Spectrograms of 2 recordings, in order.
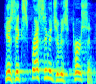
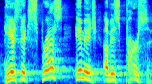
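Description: First: Faster repeat of the phrase; quicker repeat. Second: Said in the usual way. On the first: Shown as a demonstration. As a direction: run through it briskly the second time.

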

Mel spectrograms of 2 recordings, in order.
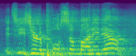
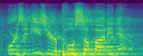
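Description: First: Easier stressed, tune falling to a firm close; falling answer. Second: Easier asked with a rising question tune. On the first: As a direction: settle it as the answer. Answers own question. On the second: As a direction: toss it to the crowd as a question. Question to the crowd. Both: Acted.

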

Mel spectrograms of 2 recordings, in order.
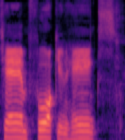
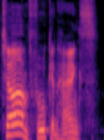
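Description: First: Very slow, louder, FUCKING as "fawkin"; altered pronunciation. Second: Slow, loud mock Irish, "fookin"; shitty Irish accent. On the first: Pretend. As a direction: stretch fucking into "fawkin", Hanks into "Henks". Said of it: "P H A W K". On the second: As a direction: ham up a bad Irish brogue, higher. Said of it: "in a shitty Irish accent".

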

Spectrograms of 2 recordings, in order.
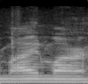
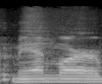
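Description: First: Myanmar with a first syllable like "mine"; alternate pronunciation. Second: Myanmar with a first syllable like "man"; alternate pronunciation. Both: Shown as a demonstration. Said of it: "however you wanna say it".

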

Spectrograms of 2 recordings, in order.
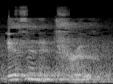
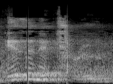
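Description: The two takes are said the same way.

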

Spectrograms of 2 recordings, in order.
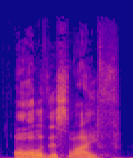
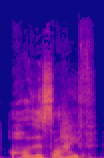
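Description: First: Emphatic plea. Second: Softer echo. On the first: Impassioned prayer peak. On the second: Repeated softer in prayer. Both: Acted.

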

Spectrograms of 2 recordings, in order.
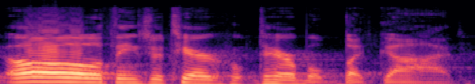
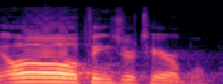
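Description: First: Hopeful lament. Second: Hopeless complaint. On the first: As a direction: cry out, then turn to hope. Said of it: "It's another thing to say". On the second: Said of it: "It's one thing to say". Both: Shown as a demonstration.

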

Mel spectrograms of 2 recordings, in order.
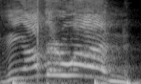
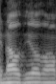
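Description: First: High, stretched mock disbelief; shocked outcry. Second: Said in the usual way. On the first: Patient retells learning of second cut, shocked outcry. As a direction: re-enact alarmed surprise, pitch leaping. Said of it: "I'm like". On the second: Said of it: "he's like".

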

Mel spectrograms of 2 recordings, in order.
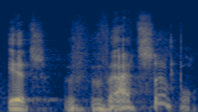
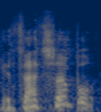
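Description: First: Said in the usual way. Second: It's that simple asked with a rising, unsure tune; doubtful question. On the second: Retold or imitated. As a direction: voice the listener's disbelief.

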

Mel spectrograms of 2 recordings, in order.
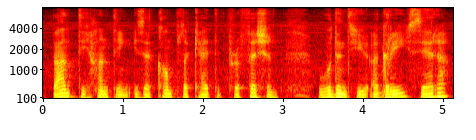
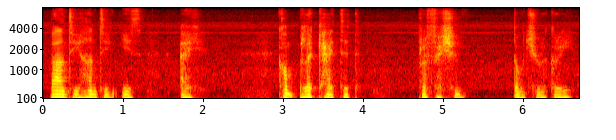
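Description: First: Put-on Werner Herzog accent. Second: Werner Herzog impression. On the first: Host asking chat viewer Sarah in a German accent. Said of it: "Am I using my Werner Herzog accent?". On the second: Fan quoting Herzog's line to stream viewers, light German accent. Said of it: "what does he say?".

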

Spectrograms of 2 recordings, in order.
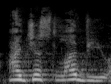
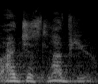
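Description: First: Higher, louder cry of love; soaring declaration of love; fervent. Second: Soft, hushed return; quiet and tender. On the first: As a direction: lift it up with passion. Building God's words. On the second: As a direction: drop back to a gentle hush. God's words falling back. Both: Acted.

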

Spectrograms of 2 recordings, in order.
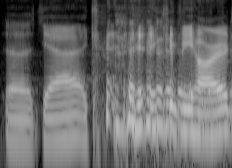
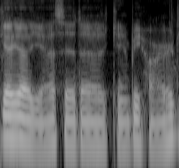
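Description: First: Imitating Ben. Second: Imitating Ben quietly. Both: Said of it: "this is a terrible impression of you".

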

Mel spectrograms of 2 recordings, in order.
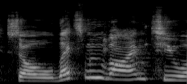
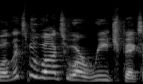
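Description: First: Slow and winded; out of breath. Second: Said in the usual way. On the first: Real, not acted. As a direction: catch your breath between words. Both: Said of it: "I'm winded right now".

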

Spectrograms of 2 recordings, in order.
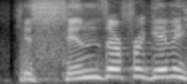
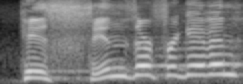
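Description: First: Incredulous. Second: Higher and slower, voice climbing in disbelief; stretched-out, astonished question, higher than the first take; stronger incredulity. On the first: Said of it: "He wasn't asking for that". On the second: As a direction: push the disbelief further on the repeat. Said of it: "Do you see this?". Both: Shown as a demonstration.

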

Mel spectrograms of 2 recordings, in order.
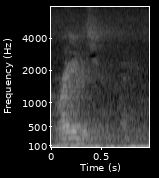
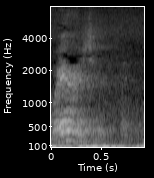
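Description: First: GREAT said lower and falling; Great is your faith brought down and closed; stress on GREAT. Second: WHERE lifted and rising; Where is your faith asked with a lift on Where; stress on WHERE. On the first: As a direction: answer that settles down on Great. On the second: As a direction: question hanging on Where. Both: Shown as a demonstration.

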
